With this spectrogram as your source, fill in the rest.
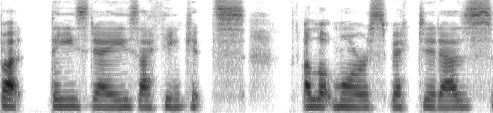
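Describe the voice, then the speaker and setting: Dry and close with no echo, this is a woman speaking with an Australian accent. Her pitch is medium. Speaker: dietitian. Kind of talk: interview. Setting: conference.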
